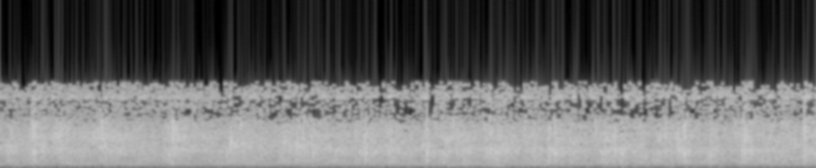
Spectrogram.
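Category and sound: crowd, people clapping hands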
